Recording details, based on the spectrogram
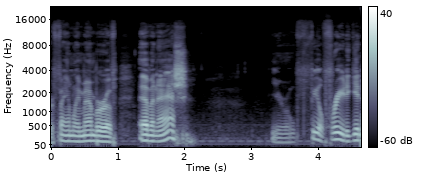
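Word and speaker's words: Ashe: I think their PA announcer down there was calling him Ashy, and I asked him, is that the correct pronunciation? And he said, I don't know. It's got an E at the end of it. So I said, oh, okay. I'm going to call him Ash, A-S-H-E.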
